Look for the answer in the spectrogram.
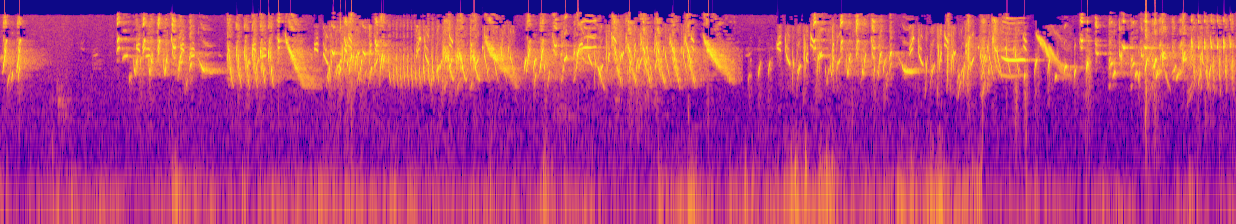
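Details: A goldfinch sings a fast, unbroken run of liquid twitters, tinkling trills and buzzy notes, high-pitched and busy throughout, over a faint low hum; a recording meant to teach captive goldfinches to sing.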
